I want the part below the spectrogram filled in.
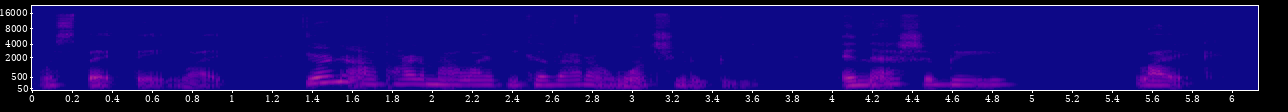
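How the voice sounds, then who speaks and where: A woman's voice: medium pitch, gravelly, darkish tone, husky, no room sound, studio quality. A young woman hosting a solo podcast, talking in a candid, blunt way with plenty of swearing and laughter. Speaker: podcast host. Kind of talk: casual solo podcast monologue.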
